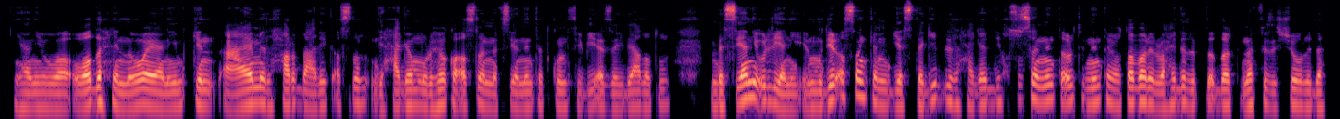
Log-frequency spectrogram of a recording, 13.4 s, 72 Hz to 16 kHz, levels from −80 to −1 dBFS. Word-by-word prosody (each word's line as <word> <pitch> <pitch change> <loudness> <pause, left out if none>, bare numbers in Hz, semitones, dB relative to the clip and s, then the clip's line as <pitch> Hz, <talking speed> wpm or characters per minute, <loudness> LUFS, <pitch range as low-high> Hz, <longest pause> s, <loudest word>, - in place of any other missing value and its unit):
يعني 125 0 -4
هو 120 -1 +1
واضح، 145 +5 +5
إن 120 -1 0
هو 135 +4 +4
يعني 125 -3 +5
يمكن 135 +1 -2
عامل 135 +4 +3
حرب 140 +1 -1
عليك 130 +1 -4
أصلًا، 150 -1 -4
دي 125 -2 -9
حاجة 130 +2 -1
مرهقة 135 +1 0
أصلًا - - -1
نفسيًا 120 -1 -4
إن 125 - -4
أنتَ 125 +1 -6
تكون 130 0 -7
في 130 0 -15
بيئة 125 +2 -4
زي 120 -1 -8
دي 125 - -2
على 130 -1 -2
طول، 140 +3 -14 0.4
بس 130 +3 +6
يعني 185 +4 +7
قُل 165 - -2
لي 150 - -3
يعني 115 0 -1
المدير 130 +7 -1
أصلًا 200 +1 +4
كان 140 -9 -3
بيستجيب 135 +6 0
للحاجات 145 -2 -5
دي؟ 150 +2 -12
خصوصًا 170 +3 -1
إن 160 -2 +2
أنتَ 175 0 -3
قُلت 165 - -1
إن 150 0 -4
أنتَ 160 +2 -3
يعتبر 155 +1 +2
الوحيد 145 +3 -2
اللي 140 -4 -3
بتقدر 140 +1 0
تنفذ 140 +1 -4
الشغل 130 +1 -4
ده. 130 0 -3
135 Hz, 220 wpm, -24 LUFS, 125-150 Hz, 0.4 s, يعني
